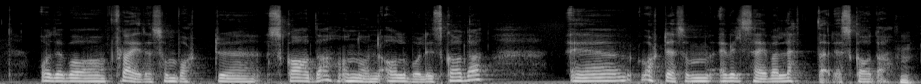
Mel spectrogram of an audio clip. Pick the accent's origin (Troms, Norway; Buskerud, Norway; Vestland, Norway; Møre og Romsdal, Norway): Møre og Romsdal, Norway; Frei; kirka hjemme på Frei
